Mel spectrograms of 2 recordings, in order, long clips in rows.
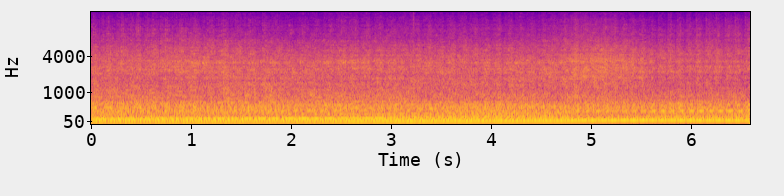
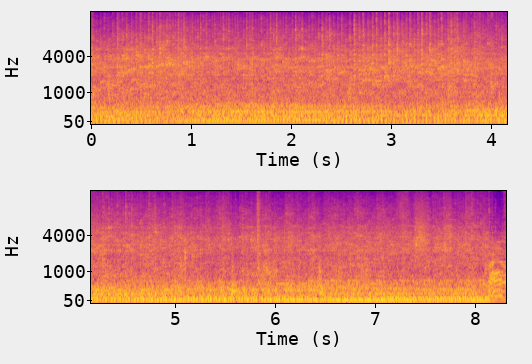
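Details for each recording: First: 1947 Ford panel truck with a new custom exhaust, driving: steady deep engine rumble, quieter than before, with a faint puffing tick under the drone; an exhaust leak still suspected up front. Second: 1942/1947 Ford panel truck after new custom exhaust over axle replacing pipe dumping by passenger door; deep even idle burble, less obnoxious; normal idle.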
